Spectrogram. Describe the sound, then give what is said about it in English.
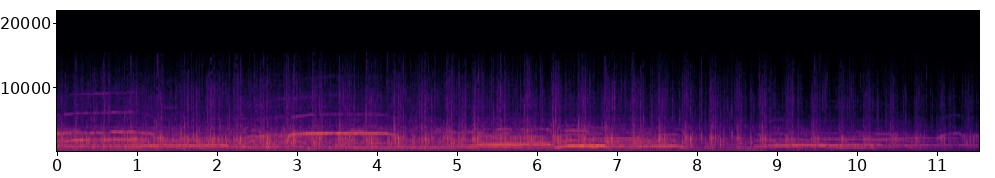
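A large outdoor crowd at the 50th Newport Folk Festival in Newport gives a long, sustained standing ovation in light rain, steady clapping filling the whole stretch, with whoops and whistles rising above it before easing slightly near the end. “the standing ovation continues here in the rain at Newport”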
